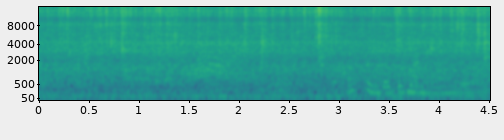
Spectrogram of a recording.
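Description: Steady rain falls throughout, a broad even hiss with scattered drops striking surfaces, while a voice hums faintly underneath near the end.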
